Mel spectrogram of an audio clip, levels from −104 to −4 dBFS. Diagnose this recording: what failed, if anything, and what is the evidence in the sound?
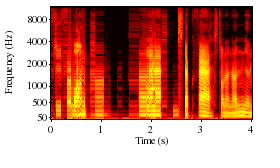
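Robotic sound from repeated short buffers, 0.01 to 2.73 s: the speech becomes a rigid 133 Hz buzz, likely a starved driver buffer looping 7.5 ms chunks.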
